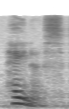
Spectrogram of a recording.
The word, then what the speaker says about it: heinous: ou6 sounds remember that the first syllable of heinous has a long a1 sound it is a common mistake to give it a long e1 sound and to misspell and mispronounce the second syllable by inserting an i before the ous ending as though it rhymed with genius right there off you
